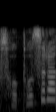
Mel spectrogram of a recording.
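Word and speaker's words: 外面: いやでも外面って読むでしょ、文脈的に。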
